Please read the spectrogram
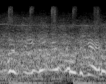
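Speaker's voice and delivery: teasing surprise. Real, not acted. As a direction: tease him for sweating. Teasing the sweating guy.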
